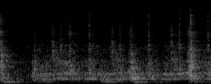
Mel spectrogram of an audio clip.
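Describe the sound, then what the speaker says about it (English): A sewing machine blanket-stitches around an applique with pale grey thread while quilting, giving a faint, steady, rhythmic mechanical whirr and patter up close. "So I'm just stitching, following the shape of the applique"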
